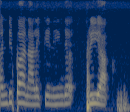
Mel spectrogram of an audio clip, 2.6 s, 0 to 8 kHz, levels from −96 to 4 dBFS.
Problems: background sounds at intervals, low volume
